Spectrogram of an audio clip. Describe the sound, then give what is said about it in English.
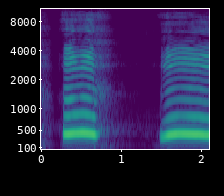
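A person gives a vocal yawn as two drawn-out voiced tones separated by a pause of about a second. Both tones hold a steady, fairly high pitch, are loud and full, and end in a breathy fade. “sorry, I had to yawn.”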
